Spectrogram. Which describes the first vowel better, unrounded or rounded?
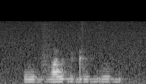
rounded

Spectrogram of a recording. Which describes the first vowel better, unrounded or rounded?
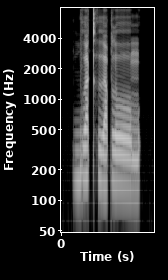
rounded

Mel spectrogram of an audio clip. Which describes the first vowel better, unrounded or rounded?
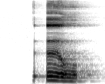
unrounded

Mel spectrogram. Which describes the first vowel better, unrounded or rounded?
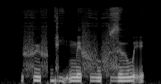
rounded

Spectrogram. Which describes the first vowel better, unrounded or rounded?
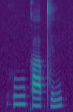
rounded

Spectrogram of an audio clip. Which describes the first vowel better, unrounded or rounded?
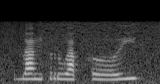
unrounded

